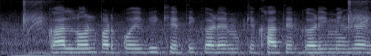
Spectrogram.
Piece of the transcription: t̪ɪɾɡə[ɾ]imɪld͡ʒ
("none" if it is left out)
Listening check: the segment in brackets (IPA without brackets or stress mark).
ɽ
